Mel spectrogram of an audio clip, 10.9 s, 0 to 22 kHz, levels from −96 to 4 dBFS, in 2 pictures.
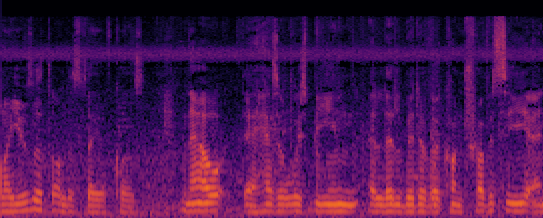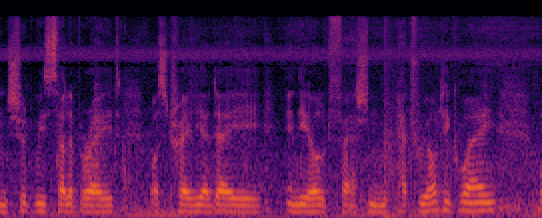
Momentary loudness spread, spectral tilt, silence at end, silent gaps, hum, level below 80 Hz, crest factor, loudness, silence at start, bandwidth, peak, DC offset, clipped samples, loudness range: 9 LU; -5 dB/octave; 0 s; none; none; -58 dBFS; 20 dB; -36 LUFS; 0 s; 16 kHz; -16 dBFS; under 0.1%; under 0.1%; 1 LU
